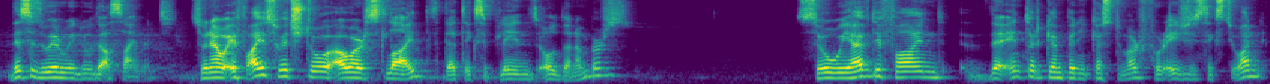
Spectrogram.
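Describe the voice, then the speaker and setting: Mellow-voiced man teaching software step by step. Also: a little high. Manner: step-by-step, explanatory, repeats key points. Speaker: software instructor. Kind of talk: screen-share tutorial narration.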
